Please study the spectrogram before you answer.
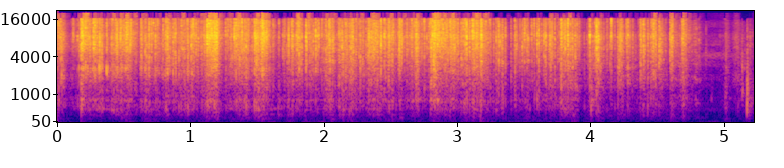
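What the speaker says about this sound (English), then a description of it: "I'm gonna really quickly cut it open" A sensor cleaning kit package cut open by hand, with continuous close crinkling and crackling of packaging material that fades out near the end, no talking.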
